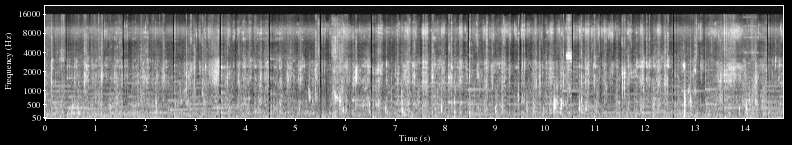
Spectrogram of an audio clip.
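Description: Close-up wet chewing and lip-smacking of a person eating rice and curry by hand, with many small irregular clicks and squelches from the mouth and the fingers working the rice.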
